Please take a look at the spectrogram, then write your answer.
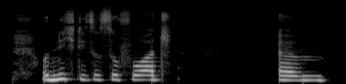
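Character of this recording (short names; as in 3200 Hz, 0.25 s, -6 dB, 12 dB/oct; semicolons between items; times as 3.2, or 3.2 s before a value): tremolo saw down 0.66 Hz, depth 45%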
